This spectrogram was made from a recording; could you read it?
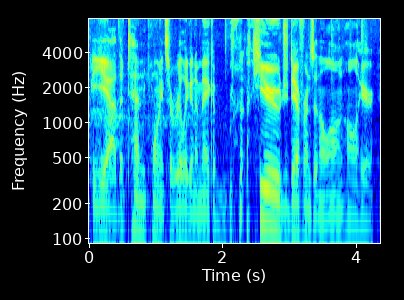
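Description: A man's voice: deep voice, moderate pace, a little mellow, a little hiss or hum. A man playing along on voice chat, laid-back and teasing as he chats during a game. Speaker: co-player on voice chat. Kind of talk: casual gaming chat.

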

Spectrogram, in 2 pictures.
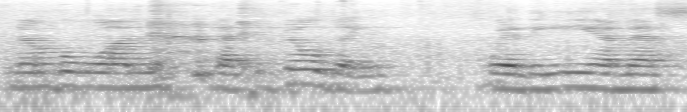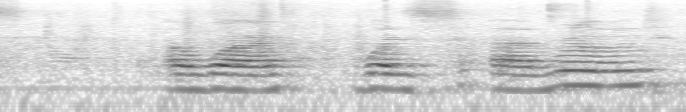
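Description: An older woman gives public comment at a council meeting in a low, unhurried voice, stopping often on fillers as she works through her points. She is heard from the back of a big echoey chamber, with faint room murmur behind her. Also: flat delivery, dark tone, slight background noise. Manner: deliberate, halting with frequent "uh" fillers. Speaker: resident speaking at public comment. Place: large crowded council chamber. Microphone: podium microphone, heard from a far camera. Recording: echoey chamber recorded from far off.

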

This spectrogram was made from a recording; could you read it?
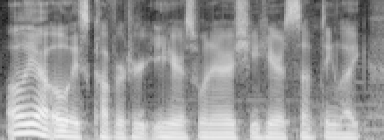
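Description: A man reading a story aloud as expressive narration for a game, occasionally stumbling over the words. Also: low voice, fast talker. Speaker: gaming streamer reading a visual novel aloud. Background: music under the voice.

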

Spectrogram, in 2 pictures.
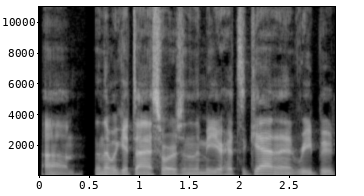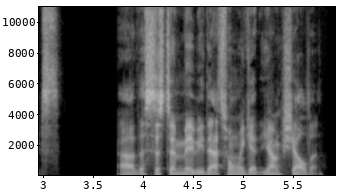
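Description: A man's voice: medium pitch, steady tone, fast talker, smooth, dry recording, clean studio sound. A man musing tentatively as a podcast panelist, speculating in a casual, joking way.

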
